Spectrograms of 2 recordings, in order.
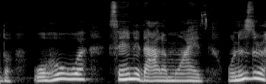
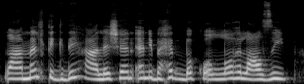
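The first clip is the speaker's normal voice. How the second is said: high-pitched tearful pleading, acted; 6 semitones higher than usual. A narrator's reading. Wife confessing love to her departing husband, tearful higher voice. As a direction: plead through mock tears, pitched up. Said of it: "قطعته نارين بعياط".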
